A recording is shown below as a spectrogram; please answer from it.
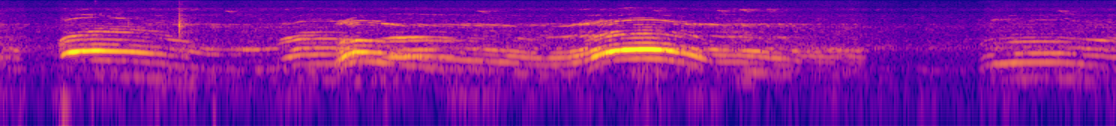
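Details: Domestic cat meows played to attract cats: long drawn-out wavering meows, several rising then falling, with a louder arched cry in the middle and short pauses between calls; faint low background rumble.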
